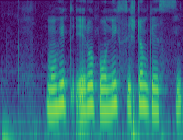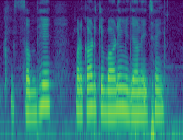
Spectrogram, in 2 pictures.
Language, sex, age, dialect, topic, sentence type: Magahi, female, 31-35, Western, agriculture, statement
